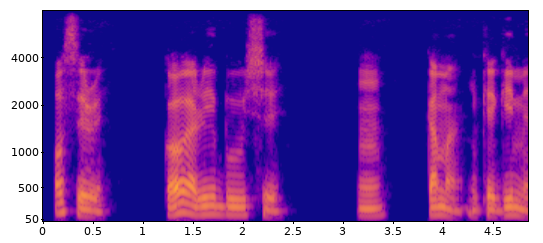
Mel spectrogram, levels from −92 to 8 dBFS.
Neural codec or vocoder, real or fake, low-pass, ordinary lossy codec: none; real; none; none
